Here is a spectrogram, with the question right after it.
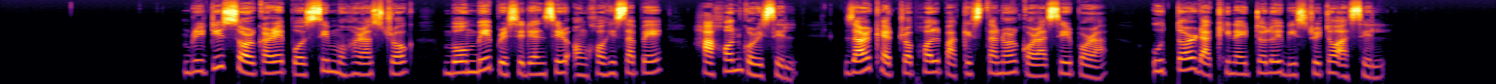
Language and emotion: Assamese, neutral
